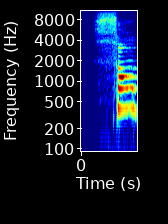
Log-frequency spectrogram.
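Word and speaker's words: cent: un facile maintenant sans Sans tout court, il y a pas S, il y a il y a rien. 100. Le T ne se prononce pas sans Maintenant une règle très importante.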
